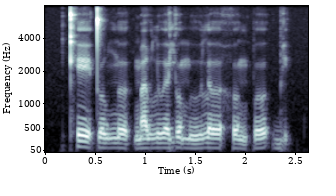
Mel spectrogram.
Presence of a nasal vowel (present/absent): absent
